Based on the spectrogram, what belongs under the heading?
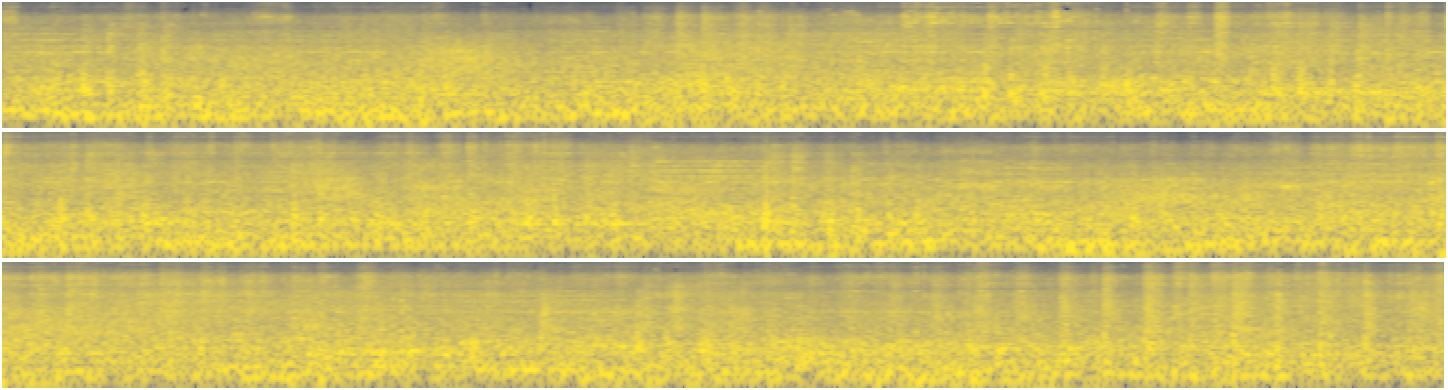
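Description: Double-stack intermodal container train rolling past: steady rumble of the loaded well cars, with wheels clicking over rail joints.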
